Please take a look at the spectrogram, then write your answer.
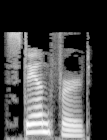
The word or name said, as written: stanford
